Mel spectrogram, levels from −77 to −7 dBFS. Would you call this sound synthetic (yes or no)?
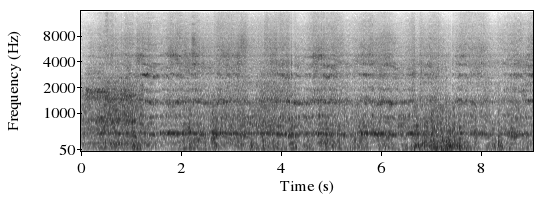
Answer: yes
